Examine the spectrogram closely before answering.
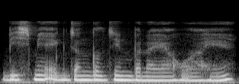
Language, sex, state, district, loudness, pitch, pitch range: Hindi, female, Arunachal Pradesh, Papum Pare, -12 LUFS, 205 Hz, 185-210 Hz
